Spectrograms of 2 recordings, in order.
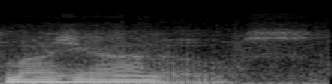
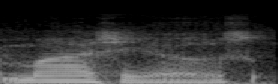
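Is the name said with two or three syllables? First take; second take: three; two. First: The name is said with three syllables. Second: The name is said with two syllables. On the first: The speaker calls it right. "It's Maggiano's" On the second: The speaker calls it wrong. "The person did not even pronounce it right"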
